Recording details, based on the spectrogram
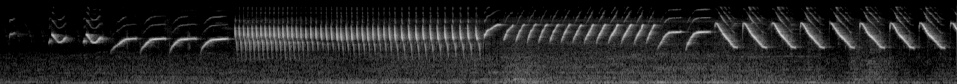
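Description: A Spanish Timbrado canary sings a varied, metallic song: rising whistled notes, a fast buzzy trill, then rapid repeated chips and sweeping clear notes.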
